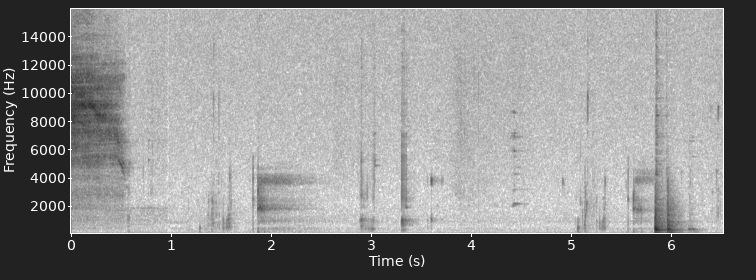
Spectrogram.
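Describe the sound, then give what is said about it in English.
Someone takes a sip of tea: a few soft mouth and cup noises, then one loud, brief slurp near the end. “And now, let's take a sip of tea to that.”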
